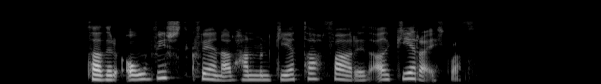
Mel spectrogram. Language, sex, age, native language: Icelandic, female, 20-29, Icelandic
